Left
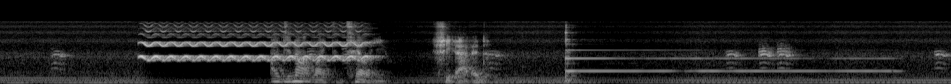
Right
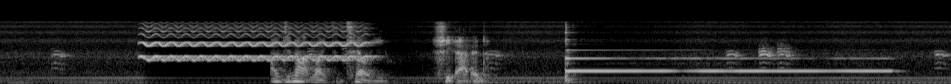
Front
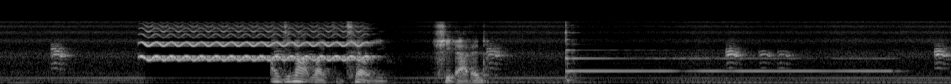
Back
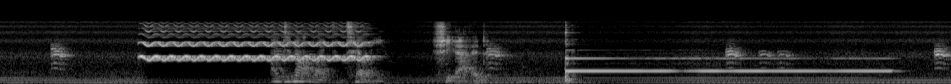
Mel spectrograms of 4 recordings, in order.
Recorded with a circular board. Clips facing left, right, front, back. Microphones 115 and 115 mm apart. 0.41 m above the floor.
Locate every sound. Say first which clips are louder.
1.4 s an alarm: left 3 dB, back 2 dB; 135° left, 3.5 m
2.7 s a man speaking: even, even; 30° right, 1.3 m
5.7 s a guitar: right 12 dB, back 11 dB; 145° right, 2.5 m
